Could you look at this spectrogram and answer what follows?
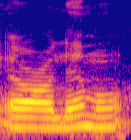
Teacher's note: عین کو وسط حلق سے نکالے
